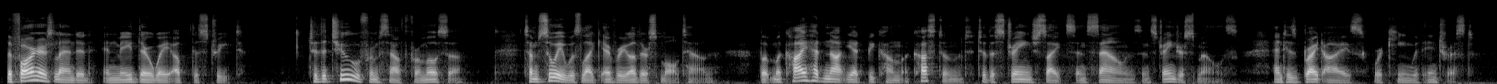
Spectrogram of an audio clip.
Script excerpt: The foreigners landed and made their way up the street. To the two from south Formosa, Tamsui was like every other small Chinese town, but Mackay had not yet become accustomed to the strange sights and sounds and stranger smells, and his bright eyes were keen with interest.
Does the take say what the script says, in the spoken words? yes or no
no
